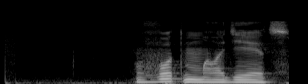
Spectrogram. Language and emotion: Russian, neutral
